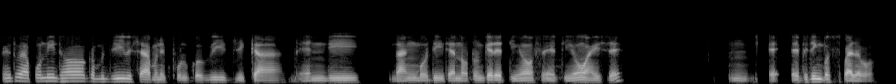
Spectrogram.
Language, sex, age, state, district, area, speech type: Assamese, male, 45-60, Assam, Tinsukia, rural, conversation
